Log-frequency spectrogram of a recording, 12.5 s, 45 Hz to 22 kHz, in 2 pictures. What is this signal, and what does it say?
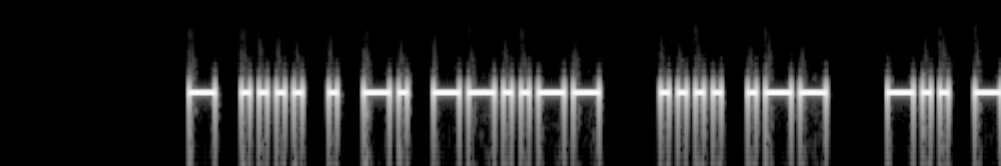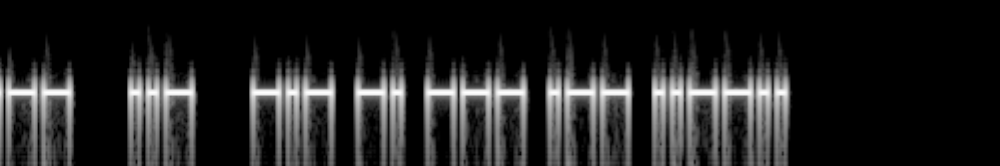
Morse code, heard as a keyed tone, about 22 wpm, 700 Hz. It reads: THEN, HW DO U KNOW?
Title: Sentences from Top 100 Words and Abbreviations 22wpm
